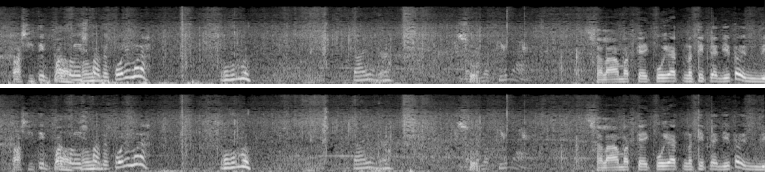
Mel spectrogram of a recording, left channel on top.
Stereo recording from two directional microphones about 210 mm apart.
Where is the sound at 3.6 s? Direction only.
Centre (ahead or behind).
